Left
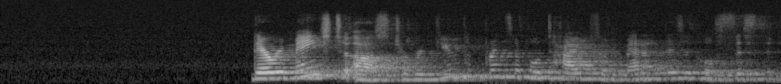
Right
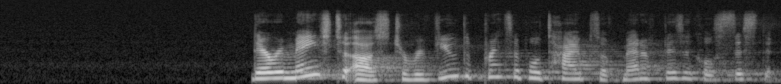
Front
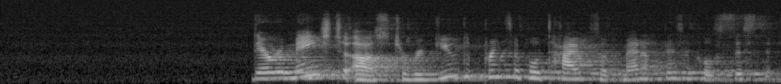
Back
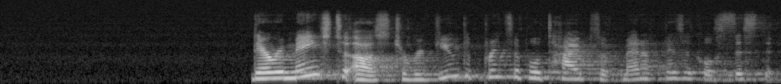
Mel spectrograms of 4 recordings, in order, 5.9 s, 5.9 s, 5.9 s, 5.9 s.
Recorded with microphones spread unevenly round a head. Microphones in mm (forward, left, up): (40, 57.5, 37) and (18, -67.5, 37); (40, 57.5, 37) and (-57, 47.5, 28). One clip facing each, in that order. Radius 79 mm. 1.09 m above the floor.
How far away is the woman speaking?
About 0.7 m.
